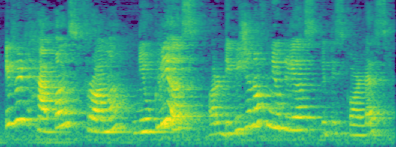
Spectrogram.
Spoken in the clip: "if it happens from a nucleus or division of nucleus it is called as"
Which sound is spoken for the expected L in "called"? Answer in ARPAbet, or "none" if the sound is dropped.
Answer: L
